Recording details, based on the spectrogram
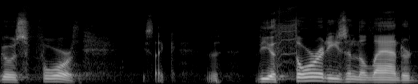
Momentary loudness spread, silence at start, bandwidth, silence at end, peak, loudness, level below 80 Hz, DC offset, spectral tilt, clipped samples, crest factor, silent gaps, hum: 21 LU; 0 s; 16 kHz; 0 s; -6 dBFS; -25 LUFS; -76 dBFS; under 0.1%; -4.5 dB/octave; under 0.1%; 22 dB; none; none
